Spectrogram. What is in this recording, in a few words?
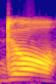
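"door", female voice; player vo jungle fem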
